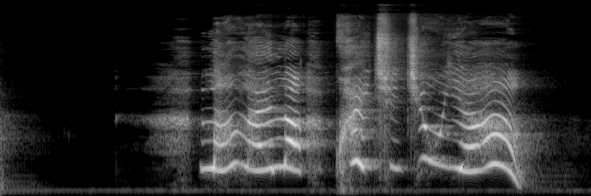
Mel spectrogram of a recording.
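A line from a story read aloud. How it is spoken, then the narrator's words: Breathless boy shouting. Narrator (Chinese): 小男孩气喘吁吁地对着劳作的村民喊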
